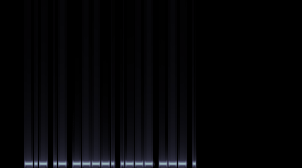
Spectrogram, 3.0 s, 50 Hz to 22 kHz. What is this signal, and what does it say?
Morse code, heard as a keyed tone, about 50 wpm, 700 Hz. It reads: KA9JOE
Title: USA Call Signs - 6 Characters - 4x Character Spacing - 50wpm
